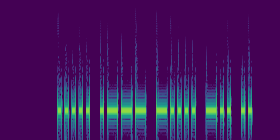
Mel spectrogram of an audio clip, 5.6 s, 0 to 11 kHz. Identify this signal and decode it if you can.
Morse code, heard as a keyed tone, about 17 wpm, 700 Hz. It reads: 5J6DI
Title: Five Challenging Letter-Number Combinations 17wpm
